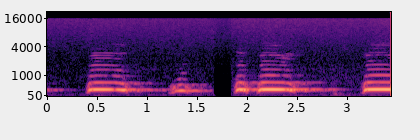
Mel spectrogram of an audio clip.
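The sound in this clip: Owl hooting from a video game comes in several low, hollow hoots in repeated bursts separated by brief gaps, clear and fairly loud with no talking over them.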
